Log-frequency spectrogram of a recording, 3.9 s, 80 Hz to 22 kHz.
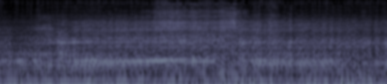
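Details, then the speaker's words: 2022 Honda Pop 110i riding at mid revs: faint buzzing scrape over steady engine drone from the front end, wheel/rim area; owner suspects a cord rubbing, front wheel bent but no handlebar vibration. "Olha que eu tô achando que é essa cordinha que eu aprendi aqui velho E eu achando que era um defeito na moto que ela não tá vibrando o guidão nem nada sabe"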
